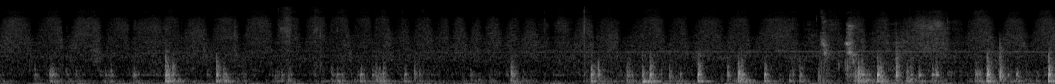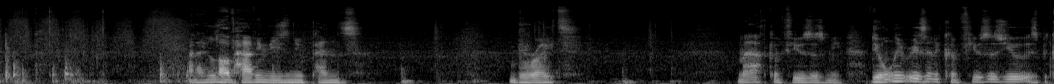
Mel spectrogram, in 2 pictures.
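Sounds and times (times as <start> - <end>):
cloth wiping a whiteboard: 0.0 - 13.8.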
